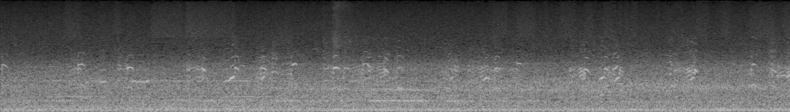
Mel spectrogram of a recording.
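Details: Canada geese flying over the Allegheny River at Olean, New York, at sunrise; a flock gives many overlapping nasal honks throughout, steady low rumble of wind or water beneath.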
